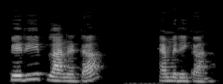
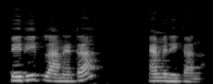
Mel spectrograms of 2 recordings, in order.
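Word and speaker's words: Periplaneta americana: আরশোলার বৈজ্ঞানিক নাম হচ্ছে পেরিপ্লানেটা আমেরিকানা, পেরিপ্লানেটা আমেরিকানা।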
